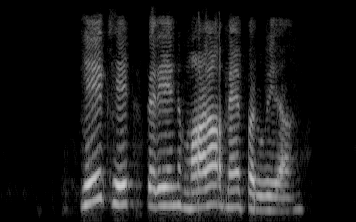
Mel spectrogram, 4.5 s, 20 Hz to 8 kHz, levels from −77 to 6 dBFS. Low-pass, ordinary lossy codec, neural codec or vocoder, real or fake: 7.2 kHz; AAC, 32 kbps; codec, 16 kHz, 2 kbps, FunCodec, trained on Chinese and English, 25 frames a second; fake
